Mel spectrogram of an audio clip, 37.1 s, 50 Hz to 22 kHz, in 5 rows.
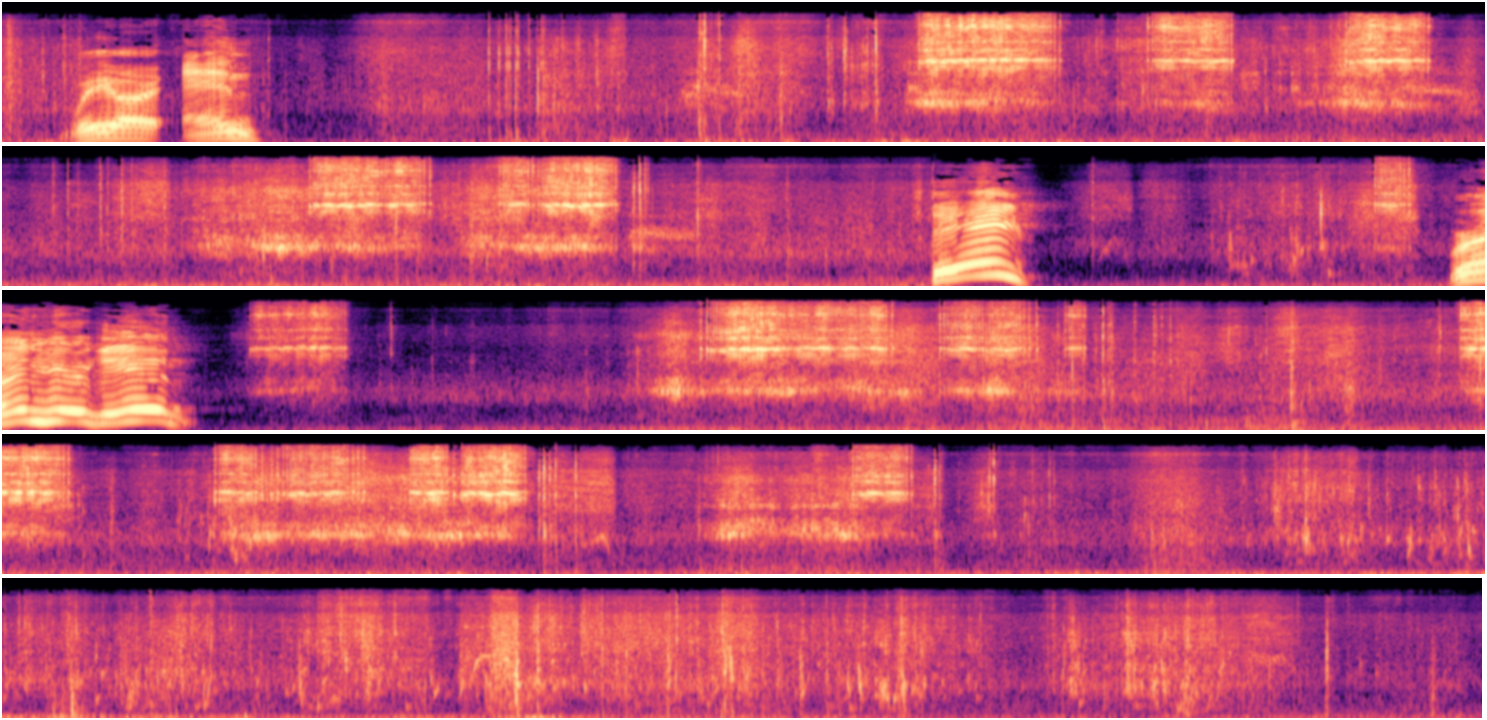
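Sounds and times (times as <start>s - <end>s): fishing reel whirring: 3.4s - 10.9s, 14.0s - 14.6s, 16.0s - 16.8s, 18.0s - 20.7s, 21.8s - 27.3s
reel grinding and clicking: 3.4s - 11.0s, 14.0s - 15.4s, 16.0s - 16.8s, 17.9s - 27.6s.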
